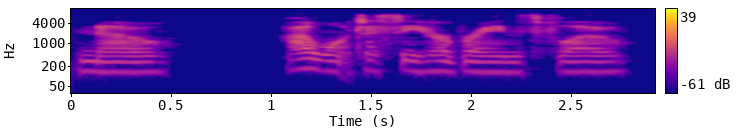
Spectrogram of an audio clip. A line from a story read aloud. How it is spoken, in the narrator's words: Krista coolly replied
